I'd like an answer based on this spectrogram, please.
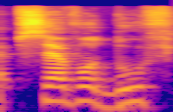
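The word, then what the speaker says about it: Przewodów: responsabilizo tá gente mas segundo dizem é psod duf que se pronuncia isso daqui repara que é próxima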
